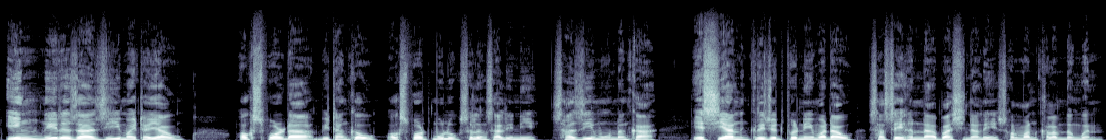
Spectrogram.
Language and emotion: Bodo, neutral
